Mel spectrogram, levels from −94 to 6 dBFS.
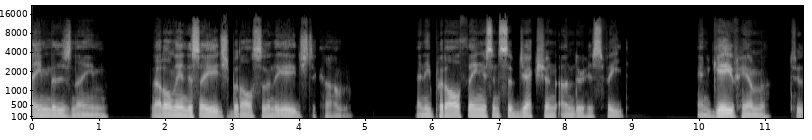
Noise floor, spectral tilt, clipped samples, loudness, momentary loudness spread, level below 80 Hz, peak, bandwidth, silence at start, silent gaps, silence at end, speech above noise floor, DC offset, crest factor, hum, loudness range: -90 dBFS; -5 dB/octave; under 0.1%; -22 LUFS; 14 LU; -46 dBFS; -2 dBFS; 14 kHz; 0 s; none; 0 s; 68 dB; under 0.1%; 20 dB; none; 4 LU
